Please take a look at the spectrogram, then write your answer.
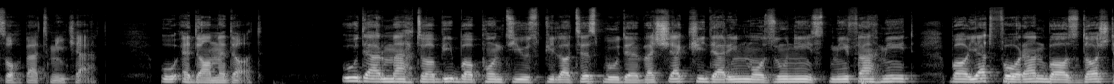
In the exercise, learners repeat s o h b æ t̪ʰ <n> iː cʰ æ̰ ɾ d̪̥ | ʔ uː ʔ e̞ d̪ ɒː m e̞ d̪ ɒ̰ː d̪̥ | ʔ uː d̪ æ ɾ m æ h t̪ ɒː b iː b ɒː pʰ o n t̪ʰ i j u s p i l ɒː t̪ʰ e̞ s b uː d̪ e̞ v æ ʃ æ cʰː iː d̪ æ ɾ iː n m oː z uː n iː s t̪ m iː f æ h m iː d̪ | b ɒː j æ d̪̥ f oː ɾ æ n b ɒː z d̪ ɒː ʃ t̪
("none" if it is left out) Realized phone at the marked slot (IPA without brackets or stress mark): m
